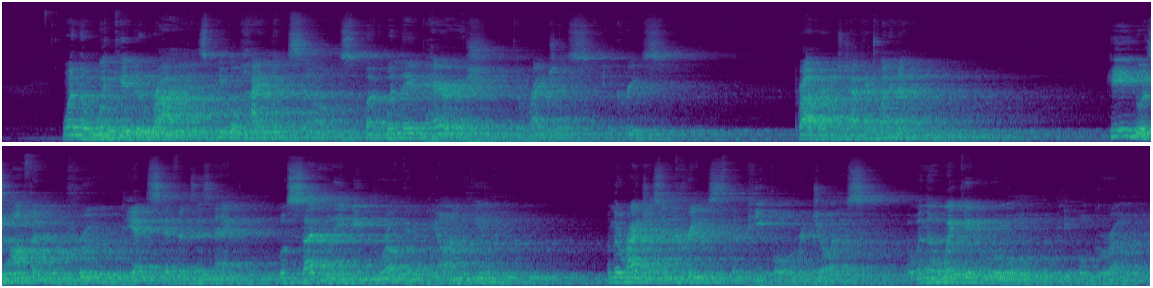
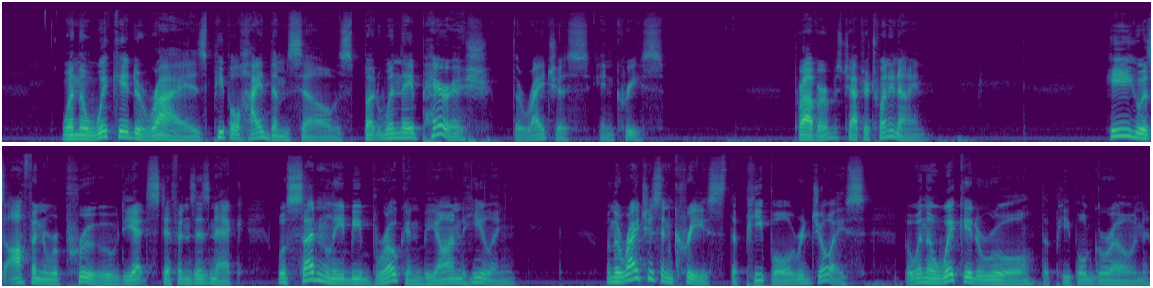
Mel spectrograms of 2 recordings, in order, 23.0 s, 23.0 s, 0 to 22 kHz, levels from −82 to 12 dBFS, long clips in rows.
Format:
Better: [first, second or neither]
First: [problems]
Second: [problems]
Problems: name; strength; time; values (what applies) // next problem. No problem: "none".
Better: second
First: room echo; noticeable; dies away in 3 s // off-mic speech; far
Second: none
